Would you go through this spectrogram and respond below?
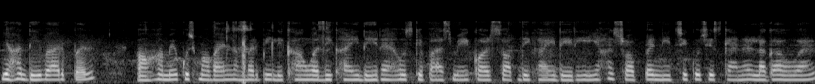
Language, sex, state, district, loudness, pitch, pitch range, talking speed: Hindi, female, Chhattisgarh, Korba, -20 LUFS, 215 Hz, 210-225 Hz, 250 wpm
